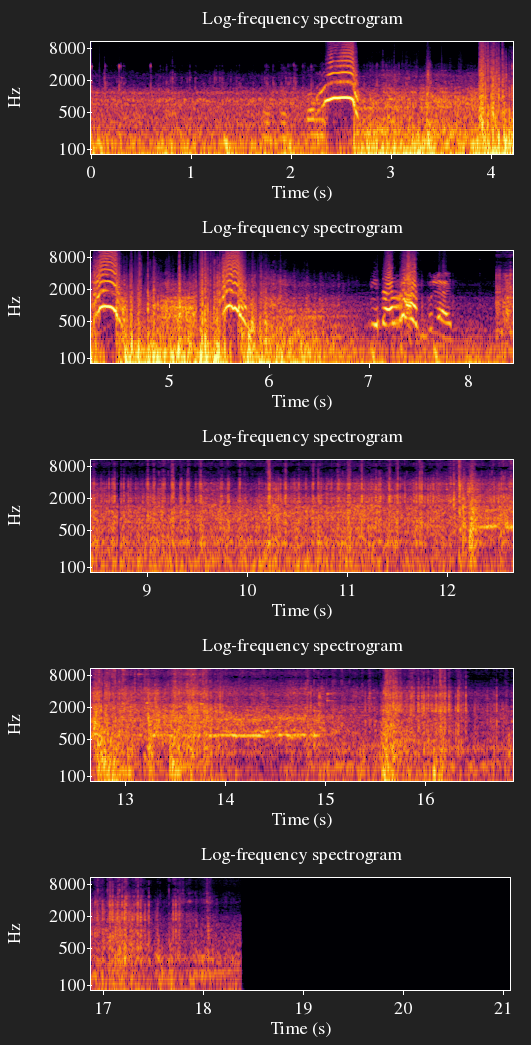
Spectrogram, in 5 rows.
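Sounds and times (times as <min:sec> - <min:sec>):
road and wind noise in car: 0:00.0 - 0:18.4
debris knocking on car: 0:08.3 - 0:14.3, 0:15.2 - 0:17.7.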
